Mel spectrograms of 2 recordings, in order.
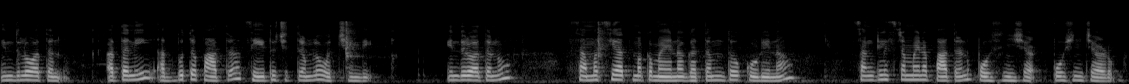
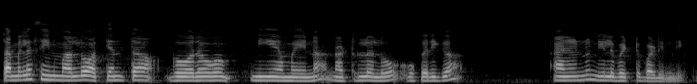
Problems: none marked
